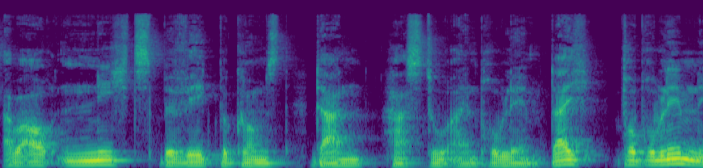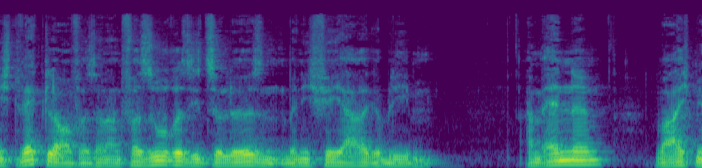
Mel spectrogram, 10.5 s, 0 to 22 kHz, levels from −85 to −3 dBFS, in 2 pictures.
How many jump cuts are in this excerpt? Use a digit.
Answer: 3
